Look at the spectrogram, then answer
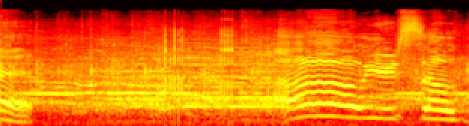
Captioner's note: applause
